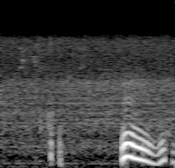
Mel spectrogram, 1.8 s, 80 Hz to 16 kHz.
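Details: A Eurasian eagle-owl of the returned pair in the Eifel, Germany, 11 March 2013, 18:47: two soft knocks, then one loud rough wavering call dipping and rising again.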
